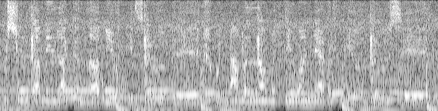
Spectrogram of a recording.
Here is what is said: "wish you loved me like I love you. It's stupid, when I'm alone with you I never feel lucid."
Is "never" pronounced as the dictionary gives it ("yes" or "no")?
yes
